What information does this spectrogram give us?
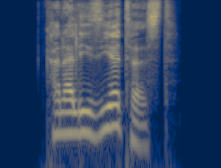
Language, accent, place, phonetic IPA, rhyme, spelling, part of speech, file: German, Germany, Berlin, [kanaliˈziːɐ̯təst], -iːɐ̯təst, kanalisiertest, verb, De-kanalisiertest.ogg
- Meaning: inflection of kanalisieren: 1. second-person singular preterite 2. second-person singular subjunctive II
